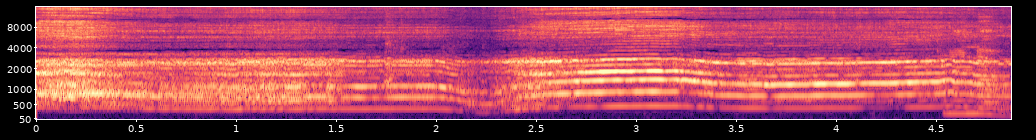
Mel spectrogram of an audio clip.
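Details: Dramatic protest howl from Zeus, a stubborn Siberian Husky refusing to go for a walk: a long drawn tone that dips sharply near the middle, then rises and holds, ending with a brief yelp-like note.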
